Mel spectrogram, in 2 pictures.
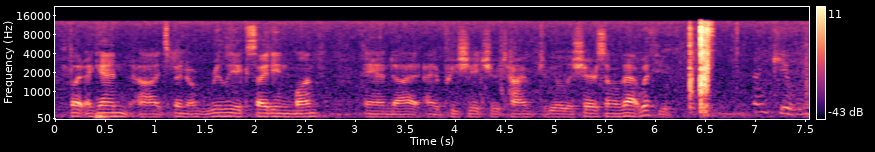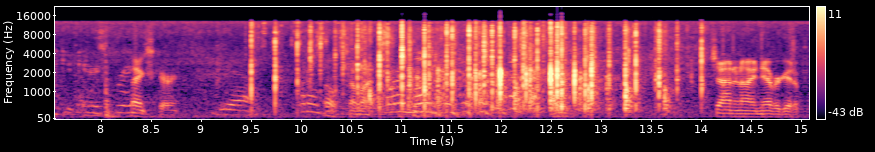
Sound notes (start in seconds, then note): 9.5 applause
